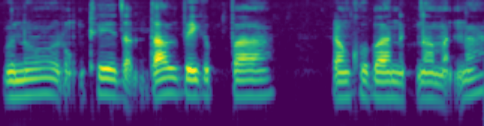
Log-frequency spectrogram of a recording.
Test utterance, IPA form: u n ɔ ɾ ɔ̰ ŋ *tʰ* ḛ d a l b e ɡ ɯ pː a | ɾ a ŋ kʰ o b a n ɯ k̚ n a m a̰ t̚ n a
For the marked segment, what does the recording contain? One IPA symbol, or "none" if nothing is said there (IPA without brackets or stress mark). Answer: tʰ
